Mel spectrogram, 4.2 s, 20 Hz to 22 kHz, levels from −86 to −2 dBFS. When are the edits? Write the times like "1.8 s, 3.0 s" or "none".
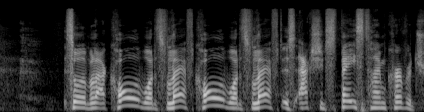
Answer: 1.9 s, 3.3 s

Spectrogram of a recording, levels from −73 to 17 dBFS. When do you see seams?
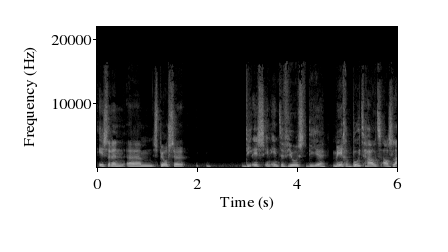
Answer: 3.1 s, 4.2 s, 4.6 s

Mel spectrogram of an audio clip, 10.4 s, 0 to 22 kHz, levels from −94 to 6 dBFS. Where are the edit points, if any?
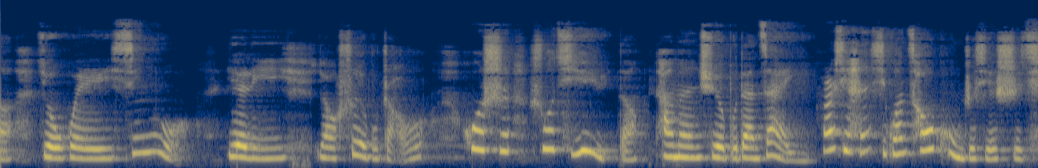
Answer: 3.1 s, 6.5 s, 8.2 s

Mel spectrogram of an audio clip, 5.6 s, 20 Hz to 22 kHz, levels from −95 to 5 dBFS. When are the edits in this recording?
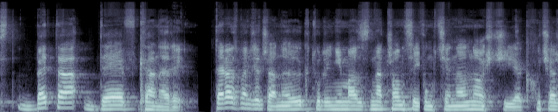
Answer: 1.4 s, 2.6 s, 4.2 s

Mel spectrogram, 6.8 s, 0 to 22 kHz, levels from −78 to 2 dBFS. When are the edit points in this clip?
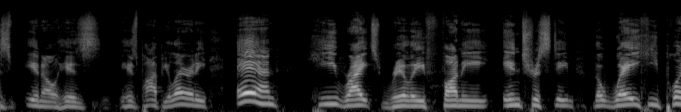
1.1 s

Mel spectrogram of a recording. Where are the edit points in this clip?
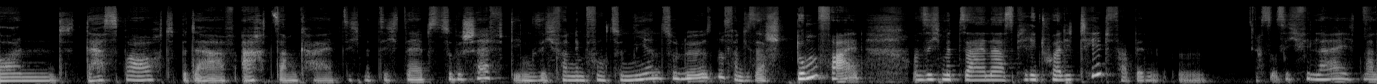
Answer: none

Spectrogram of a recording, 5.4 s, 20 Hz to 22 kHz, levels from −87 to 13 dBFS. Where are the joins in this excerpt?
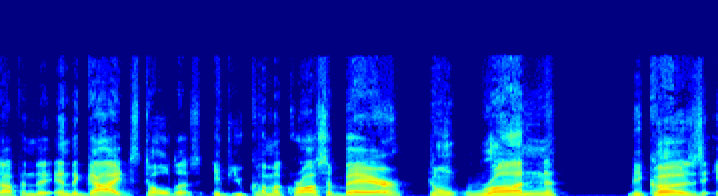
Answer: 3.1 s

